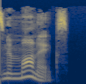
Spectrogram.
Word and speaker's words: mnemonics: One way you can significantly improve your memory is by using memory techniques often referred to as mnemonics. The first M is silent.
